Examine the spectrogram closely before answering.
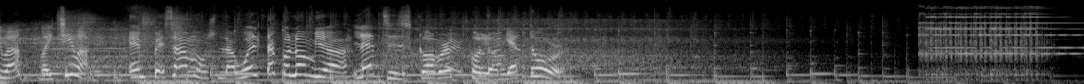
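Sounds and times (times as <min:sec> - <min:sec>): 
speech: 0:00.0 - 0:05.8
rhythmic run of melodic musical notes: 0:00.0 - 0:09.4
telephone ringing for an incoming call: 0:09.1 - 0:10.8.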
